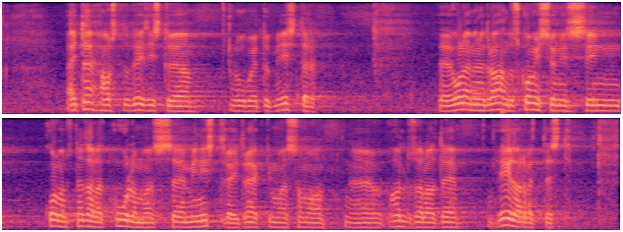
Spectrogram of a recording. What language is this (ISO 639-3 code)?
est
